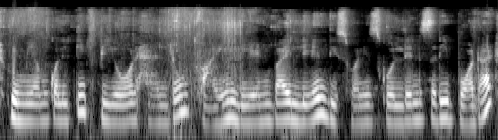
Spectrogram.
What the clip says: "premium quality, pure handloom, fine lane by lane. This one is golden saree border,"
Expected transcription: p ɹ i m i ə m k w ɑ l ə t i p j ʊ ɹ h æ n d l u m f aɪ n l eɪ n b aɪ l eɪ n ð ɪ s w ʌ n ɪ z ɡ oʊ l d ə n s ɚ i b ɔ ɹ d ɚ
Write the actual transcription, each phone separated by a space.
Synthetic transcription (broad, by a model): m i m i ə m k w ɑ l ə t i p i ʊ ɹ h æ n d u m f aɪ n l eɪ n b aɪ l eɪ n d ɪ s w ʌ n ɪ z ɡ oʊ l d ə n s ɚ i b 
